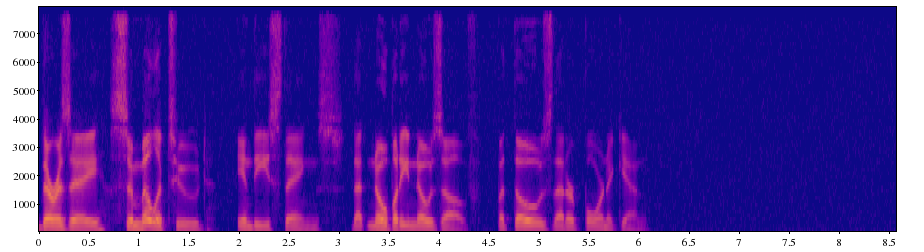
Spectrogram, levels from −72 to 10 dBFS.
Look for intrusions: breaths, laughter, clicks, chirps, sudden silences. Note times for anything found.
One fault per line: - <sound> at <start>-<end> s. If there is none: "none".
none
